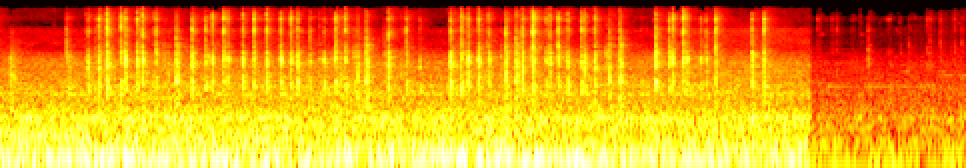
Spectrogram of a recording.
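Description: Fingers type rapidly on a mechanical keyboard, with quick clicky keystrokes.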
